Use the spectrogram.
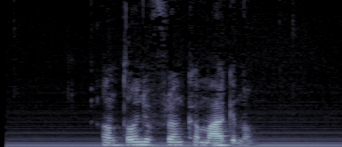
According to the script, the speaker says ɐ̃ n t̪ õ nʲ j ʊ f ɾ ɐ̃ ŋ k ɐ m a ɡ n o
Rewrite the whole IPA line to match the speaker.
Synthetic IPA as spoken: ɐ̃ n t̪ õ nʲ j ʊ f ɾ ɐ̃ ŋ k ɐ m a ɡ n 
